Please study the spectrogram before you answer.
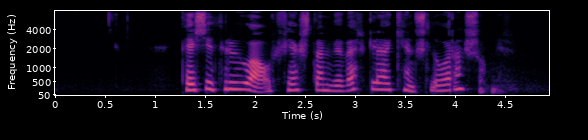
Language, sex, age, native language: Icelandic, female, 60-69, Icelandic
